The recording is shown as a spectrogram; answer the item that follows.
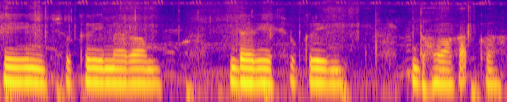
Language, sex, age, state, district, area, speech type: Santali, male, 45-60, Odisha, Mayurbhanj, rural, spontaneous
